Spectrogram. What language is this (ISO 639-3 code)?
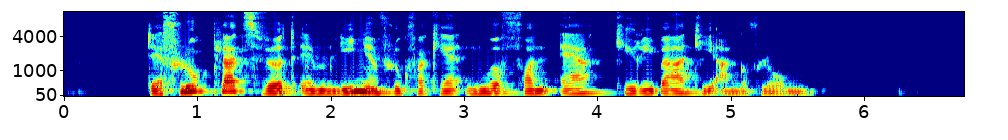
deu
